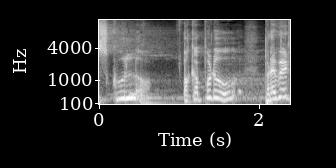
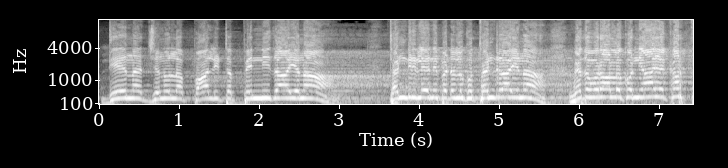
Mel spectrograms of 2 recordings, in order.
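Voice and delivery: thundering pulpit declaration; proclaiming scripture; 4 semitones higher, 6 dB louder than usual. Acted. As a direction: declare God's promises with full force.

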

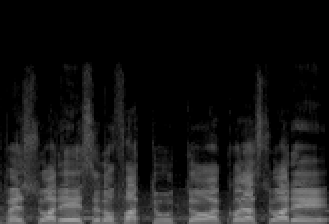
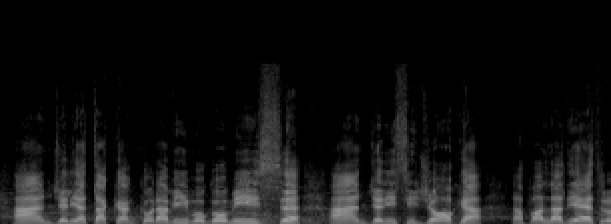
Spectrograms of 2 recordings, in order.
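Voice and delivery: normal talking voice

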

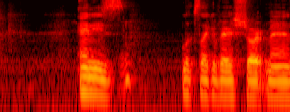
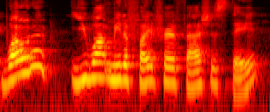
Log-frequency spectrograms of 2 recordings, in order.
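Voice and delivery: much higher, louder mock outrage; mock indignant; 11 semitones higher, 6 dB louder than usual. Real, not acted. Host protesting the fascist commander role, mock indignant.

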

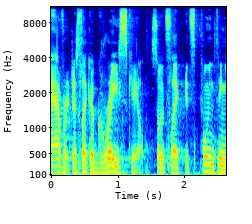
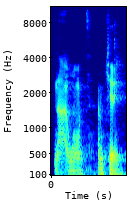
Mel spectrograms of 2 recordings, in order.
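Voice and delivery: much softer, lower throwaway retraction; joking aside; 6 semitones lower, 11 dB quieter, faster than usual. Real, not acted. Tutor taking back a joke about grading students, quiet aside. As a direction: drop the voice right down, as an aside.

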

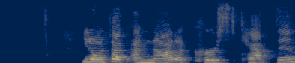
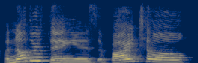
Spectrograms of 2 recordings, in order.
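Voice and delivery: usual speaking voice

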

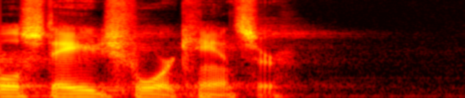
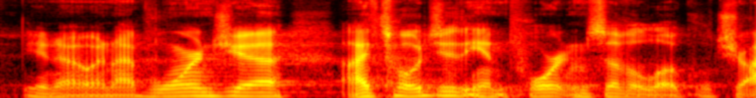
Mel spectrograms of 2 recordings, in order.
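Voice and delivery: softer parent letting go; quiet parental farewell; parent's farewell; 4 semitones lower, 5 dB quieter than usual. Retold or imitated. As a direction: gently hand your child over. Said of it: "they basically say".

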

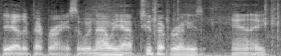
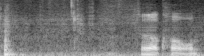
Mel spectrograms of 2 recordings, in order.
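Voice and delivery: talking between bites; chewing while talking; 4 dB quieter, much slower than usual. Real, not acted. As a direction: mouth partly full. Seen 1: Left man bit pizza at -3s, jaw chewing while speaking.

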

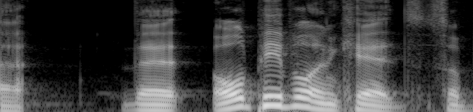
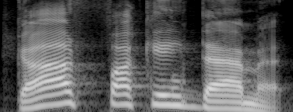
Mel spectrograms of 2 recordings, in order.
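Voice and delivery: put-on slow, higher, louder kid voice; toddler copying curse; 8 semitones higher, 3 dB louder than usual. Imitating the toddler repeating dad's curse, slower and higher. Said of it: "he'll go".

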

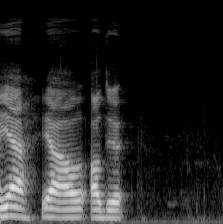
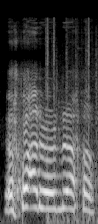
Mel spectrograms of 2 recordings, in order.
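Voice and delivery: laughing; 9 semitones higher, 4 dB louder, much slower than usual. Real, not acted. Still laughing after the fight.

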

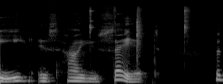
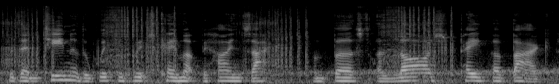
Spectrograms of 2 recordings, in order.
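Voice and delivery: ordinary delivery, nothing marked

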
